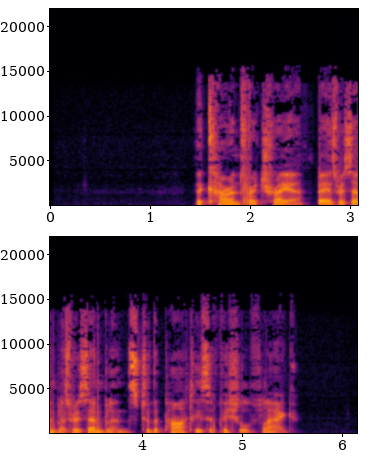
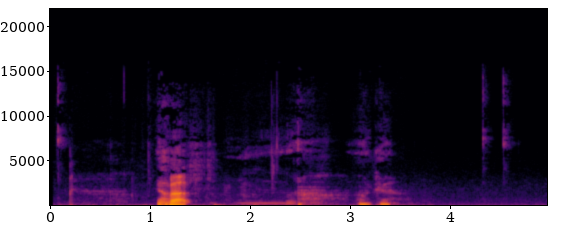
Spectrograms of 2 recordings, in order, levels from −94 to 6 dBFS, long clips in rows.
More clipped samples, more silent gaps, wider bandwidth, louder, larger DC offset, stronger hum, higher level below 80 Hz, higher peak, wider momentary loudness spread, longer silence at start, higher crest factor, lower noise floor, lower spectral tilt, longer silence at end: neither; neither; first, 16 kHz vs 14 kHz; first, -19 LUFS vs -25 LUFS; neither; neither; first, -46 dBFS vs -54 dBFS; about the same, -2 dBFS vs -4 dBFS; second, 7 LU vs 27 LU; first, 1.45 s vs 0.2 s; about the same, 20 dB vs 24 dB; first, -71 dBFS vs -61 dBFS; second, -3.5 dB/octave vs -7 dB/octave; second, 0.65 s vs 1.55 s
